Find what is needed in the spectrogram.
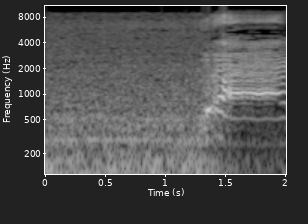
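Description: Steady engine and road drone inside a moving vehicle's cab, with a low hum. About one and a half seconds in it cuts off abruptly and a high voice with a wobbling, wavering pitch takes over.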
